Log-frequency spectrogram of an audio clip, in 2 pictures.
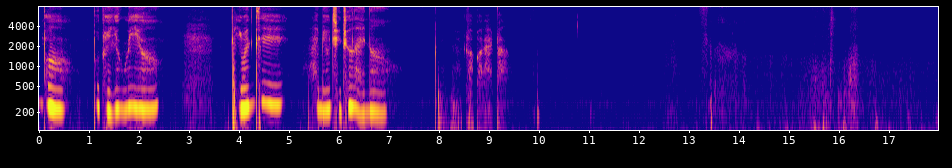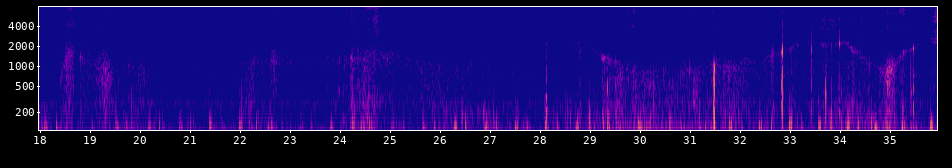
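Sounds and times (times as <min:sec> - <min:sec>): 
speech: 0:00.2 - 0:00.4, 0:01.2 - 0:02.5, 0:03.8 - 0:07.0
heartbeat: 0:08.0 - 0:09.4, 0:12.4 - 0:35.9.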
